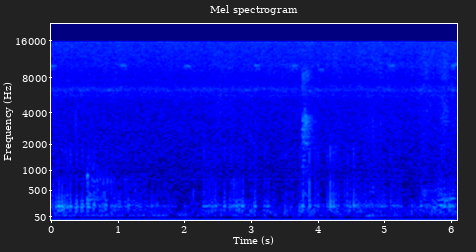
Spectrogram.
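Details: Quiet cat purr recorded ear to ear in stereo without talking: a low, fluttering rumble pulsing steadily, with faint rustling noises.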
